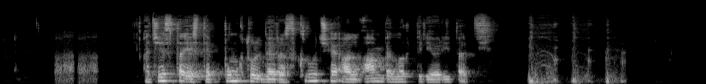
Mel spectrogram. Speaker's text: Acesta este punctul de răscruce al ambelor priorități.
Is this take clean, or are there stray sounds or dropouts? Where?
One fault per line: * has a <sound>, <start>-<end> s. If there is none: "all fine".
* has a laugh, 0.5-1.0 s
* has a cough, 5.3-6.3 s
